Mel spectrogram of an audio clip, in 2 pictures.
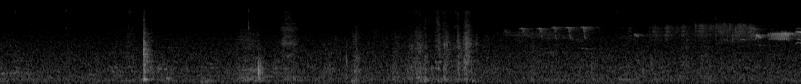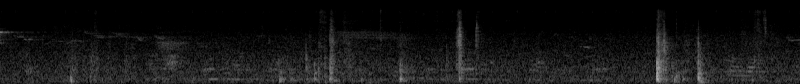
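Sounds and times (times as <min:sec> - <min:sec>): bird chirping: 0:05.0 - 0:12.3, 0:15.7 - 0:16.0.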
